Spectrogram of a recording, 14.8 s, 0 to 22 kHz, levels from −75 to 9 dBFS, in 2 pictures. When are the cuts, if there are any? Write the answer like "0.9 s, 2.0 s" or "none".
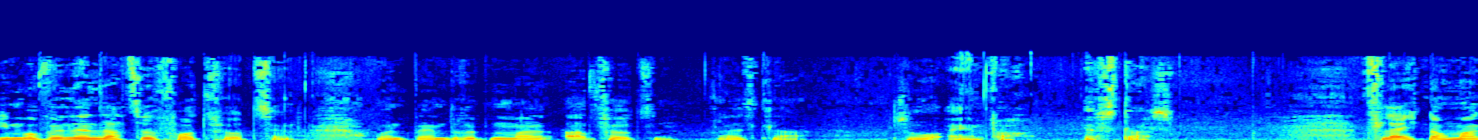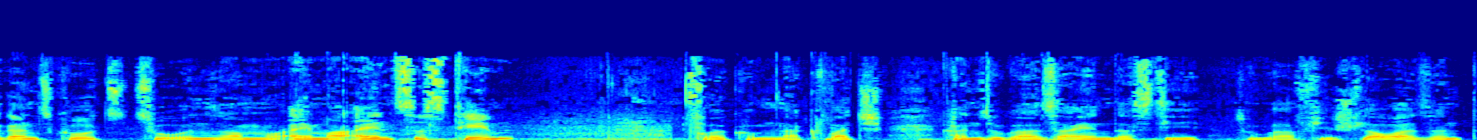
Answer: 4.4 s, 10.7 s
